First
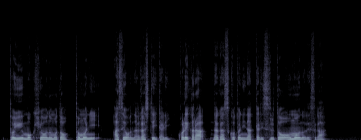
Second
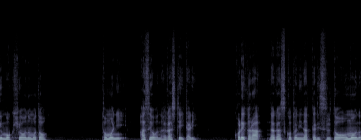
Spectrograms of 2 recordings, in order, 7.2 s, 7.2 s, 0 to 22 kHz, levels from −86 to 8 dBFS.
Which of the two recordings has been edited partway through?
first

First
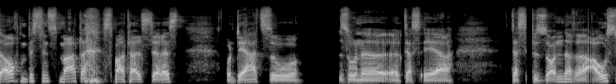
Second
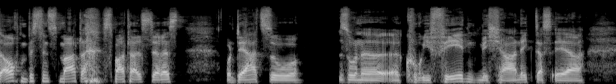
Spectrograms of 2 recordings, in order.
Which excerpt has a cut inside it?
first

